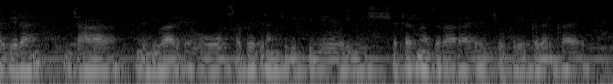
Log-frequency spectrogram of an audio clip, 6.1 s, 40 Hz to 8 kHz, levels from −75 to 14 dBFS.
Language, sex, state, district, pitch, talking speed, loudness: Hindi, male, Chhattisgarh, Balrampur, 100 Hz, 205 wpm, -39 LUFS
